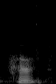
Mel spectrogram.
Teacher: कंठ भी है, महाप्राण भी है और घोष है। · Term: कंठ महाप्राण घोष व्यंजन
